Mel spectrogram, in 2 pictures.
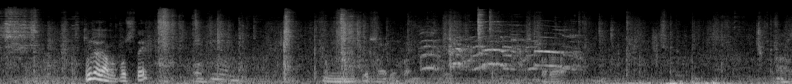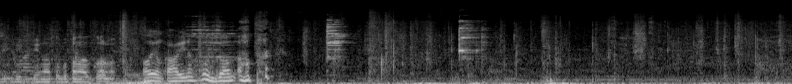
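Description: Steel wire and rods clink and rattle.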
